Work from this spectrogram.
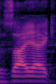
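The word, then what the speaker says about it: Xyax: he also has the zayak institute our x y a x is pronounced zayak um in brooklyn but he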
